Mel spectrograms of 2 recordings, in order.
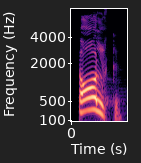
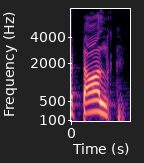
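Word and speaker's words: talk: टॉल्क या टाक। क्या पढ़ते हैं आप? टाक पढ़ते होंगे या टॉल्क पढ़ते होंगे। तो यह बिल्कुल गलत है। इसका सही उच्चारण होता है टॉक।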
